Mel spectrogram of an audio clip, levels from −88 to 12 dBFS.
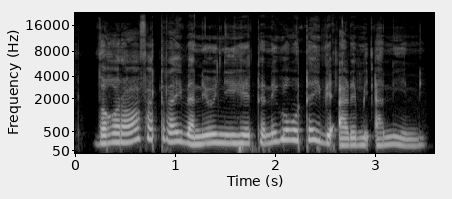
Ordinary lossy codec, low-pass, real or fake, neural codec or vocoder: none; none; real; none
